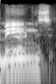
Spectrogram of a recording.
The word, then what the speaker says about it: Mengs: Red Tiger Martial Arts Ming's, am I pronouncing that right? Yes, exactly. Ming's, MENGS-SWC, to find him on Facebook if you want to follow him.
